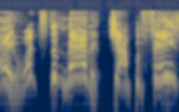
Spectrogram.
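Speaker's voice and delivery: put-on very high New York Brooklyn accent. Speaker quotes the rat character from a show, Rattrap's Brooklyn accent. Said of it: "that like N- New York Brooklyn accent".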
